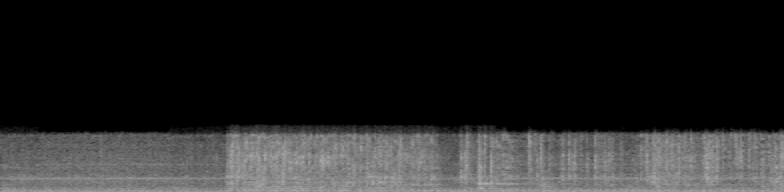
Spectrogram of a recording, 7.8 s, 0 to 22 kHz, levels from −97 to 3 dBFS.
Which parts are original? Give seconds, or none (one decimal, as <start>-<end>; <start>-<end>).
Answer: 0.0-7.8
